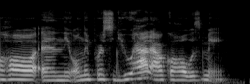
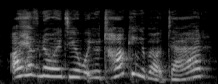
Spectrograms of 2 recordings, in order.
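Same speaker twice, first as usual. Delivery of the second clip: higher, playing dumb; feigned innocence; 8 semitones higher than usual. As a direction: act like you know nothing. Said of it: "Pretending like I don't know what's going on".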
